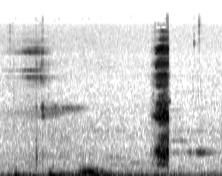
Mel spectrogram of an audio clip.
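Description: A person's short, quick intake of breath near the end, over faint room noise.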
